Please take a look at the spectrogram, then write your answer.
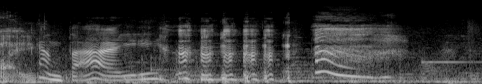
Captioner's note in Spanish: Risas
